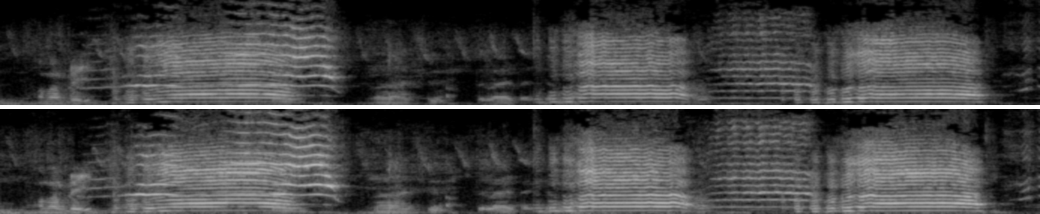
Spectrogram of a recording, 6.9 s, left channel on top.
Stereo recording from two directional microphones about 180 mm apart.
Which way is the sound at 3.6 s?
15° left (ahead or behind).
